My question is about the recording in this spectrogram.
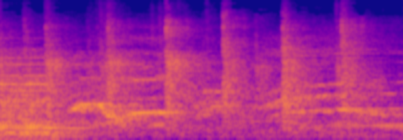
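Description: Congregation clapping in a steady rhythm, about four claps a second, with voices over it. The accompanying music dies away in the first half second.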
